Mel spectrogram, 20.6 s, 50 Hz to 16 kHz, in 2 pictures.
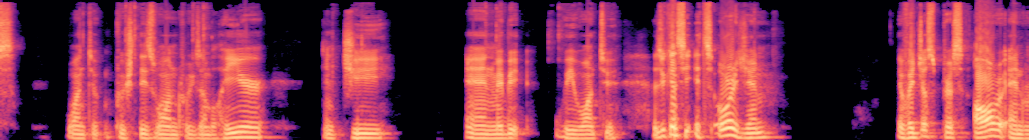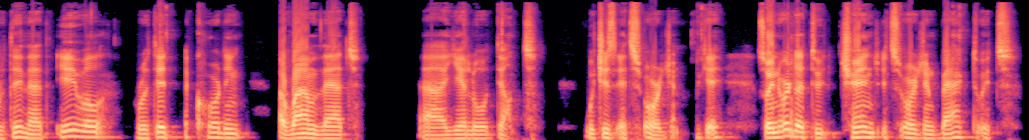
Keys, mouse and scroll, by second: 2.2 click, 3.5 g, 5.8 right click, 6.7 scroll up 2, 6.9-8.3 middle drag, 8.3-8.8 scroll up 1, 10.1 r, 16.7 middle click, 17.5-18.7 right drag, 18.7-19.0 scroll down 1, 19.0 shift+middle click, 19.2 scroll up 1, 19.5 middle click, 20.2-20.5 right drag.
